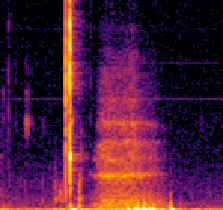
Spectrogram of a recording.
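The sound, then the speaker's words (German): Buttons clicked to enter a three-digit frequency code on a wireless speaker transmitter: a few short, sharp clicks, one crisp and bright, with softer thumps and a brief hiss between them, heard alone without talk. “Drückt dann den dreistelligen Code, das ist nichts anderes als die eigentliche Frequenz des Senders.”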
